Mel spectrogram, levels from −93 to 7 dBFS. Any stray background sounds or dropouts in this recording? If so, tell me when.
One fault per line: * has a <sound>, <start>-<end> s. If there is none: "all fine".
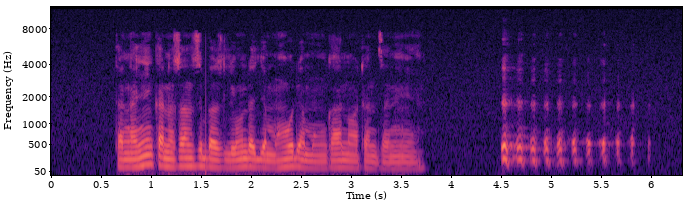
* has a laugh, 4.5-6.0 s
